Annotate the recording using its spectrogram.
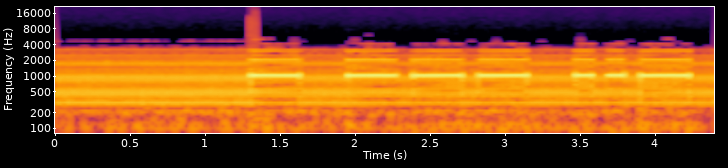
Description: Morse code, heard as a keyed tone, about 11 wpm, 1030 Hz, with noise. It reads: TOU
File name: france / mx / TOU-F-VOR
